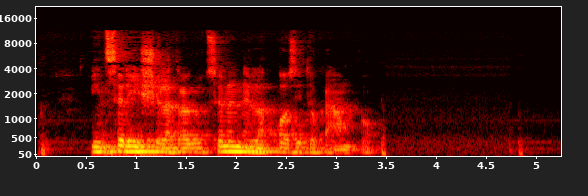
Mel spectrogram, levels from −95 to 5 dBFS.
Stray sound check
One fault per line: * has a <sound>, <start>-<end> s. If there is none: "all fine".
all fine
